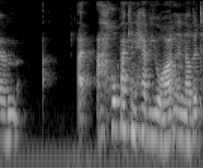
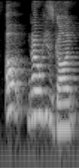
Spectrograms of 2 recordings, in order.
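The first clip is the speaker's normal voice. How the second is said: put-on much higher and louder, childlike; little girl's voice; 9 semitones higher, 8 dB louder than usual. Daughter reporting the imaginary man left, childlike. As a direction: chirp it like a small girl. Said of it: "And she goes".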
